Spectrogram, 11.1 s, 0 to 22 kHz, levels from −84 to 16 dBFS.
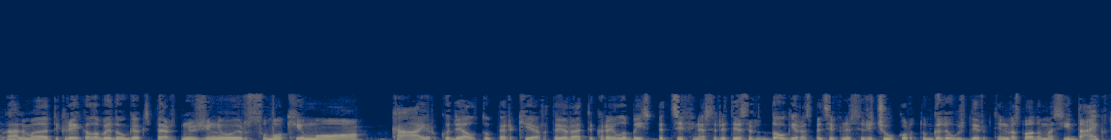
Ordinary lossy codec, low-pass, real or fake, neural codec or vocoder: MP3, 32 kbps; 7.2 kHz; fake; codec, 16 kHz, 2 kbps, X-Codec, WavLM features, trained on Multilingual LibriSpeech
